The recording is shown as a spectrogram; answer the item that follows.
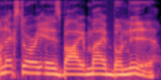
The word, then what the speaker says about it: Bonheur: Our next story is by My Bonheur, which is definitely meant to be pronounced in a French accent and no way else.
